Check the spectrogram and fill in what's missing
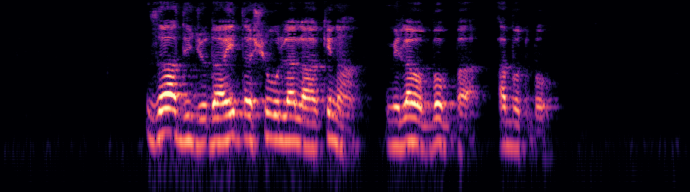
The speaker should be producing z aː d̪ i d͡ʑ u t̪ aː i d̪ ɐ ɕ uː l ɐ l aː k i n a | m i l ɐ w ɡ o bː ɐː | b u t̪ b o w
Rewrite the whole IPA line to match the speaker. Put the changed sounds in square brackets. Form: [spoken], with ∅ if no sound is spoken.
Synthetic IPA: z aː d̪ i d͡ʑ u [d̪] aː i [t̪] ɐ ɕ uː l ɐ l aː k i n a | m i l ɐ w [b] o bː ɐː | b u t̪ b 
